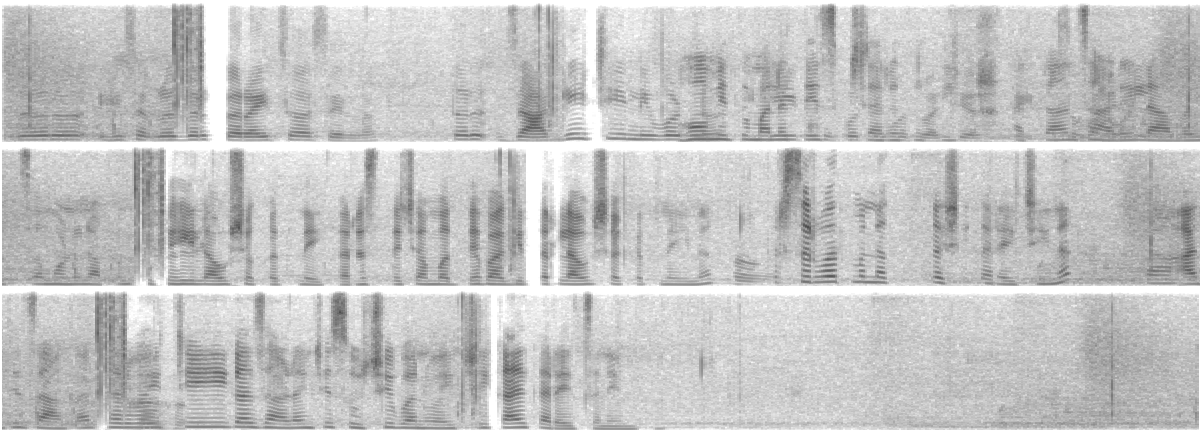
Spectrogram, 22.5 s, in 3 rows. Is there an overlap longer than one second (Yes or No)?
Yes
